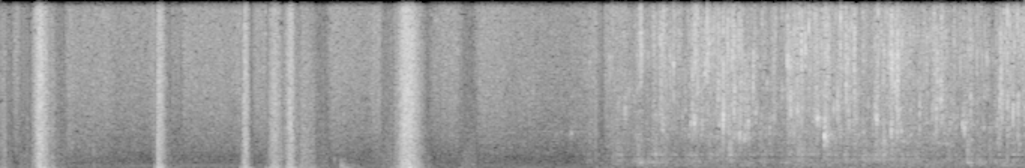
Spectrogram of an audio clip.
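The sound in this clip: Something is washed under a running tap in a sink. A few sharp, splashy knocks come first, then a steady hiss of flowing water takes over for the second half.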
